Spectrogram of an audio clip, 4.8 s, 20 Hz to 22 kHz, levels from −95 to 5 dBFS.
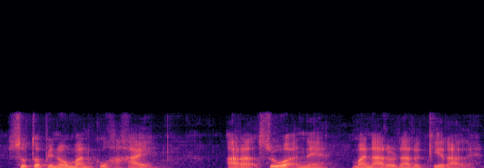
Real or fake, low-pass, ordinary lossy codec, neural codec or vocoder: fake; 7.2 kHz; none; codec, 16 kHz, 4.8 kbps, FACodec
